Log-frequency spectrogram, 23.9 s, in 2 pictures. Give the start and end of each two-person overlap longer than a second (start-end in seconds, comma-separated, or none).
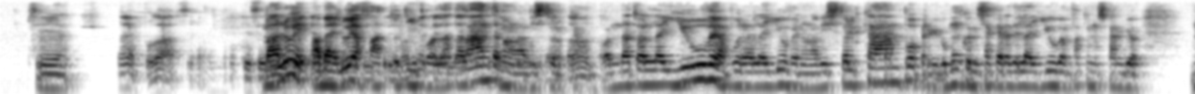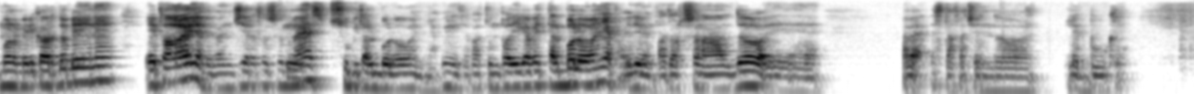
2.6-5.9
